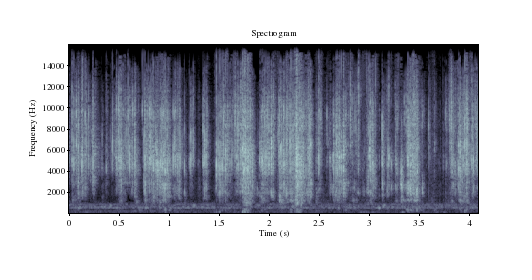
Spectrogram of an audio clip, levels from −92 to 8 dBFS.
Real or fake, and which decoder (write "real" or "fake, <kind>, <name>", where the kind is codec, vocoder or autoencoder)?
real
